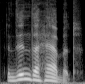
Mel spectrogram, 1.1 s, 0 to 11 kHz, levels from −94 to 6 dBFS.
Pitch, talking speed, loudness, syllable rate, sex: 145 Hz, 225 wpm, -16 LUFS, 6.3 syllables/s, male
